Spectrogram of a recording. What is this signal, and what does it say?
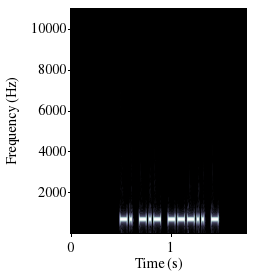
Morse code, heard as a keyed tone, about 53 wpm, 700 Hz. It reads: NK8T
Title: USA Call Signs - 4 Characters - Repeated 3x - 50wpm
